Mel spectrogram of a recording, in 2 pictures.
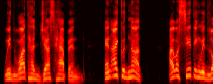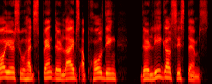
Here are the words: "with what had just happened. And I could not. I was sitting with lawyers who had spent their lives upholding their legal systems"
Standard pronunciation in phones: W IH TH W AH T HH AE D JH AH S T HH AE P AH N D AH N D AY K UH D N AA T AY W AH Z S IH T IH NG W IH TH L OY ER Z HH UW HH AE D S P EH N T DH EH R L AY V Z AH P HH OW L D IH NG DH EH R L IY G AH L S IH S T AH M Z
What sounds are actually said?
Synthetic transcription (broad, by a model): W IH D W AH T HH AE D JH AH S T HH AE P AH N D AH N D AY K UH D N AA T AY W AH S IH T IH NG W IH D L OY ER S HH UW HH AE D S P EH N T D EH R L AY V S AH P HH OW L D IH NG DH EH R L IY G AH L S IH S T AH M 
